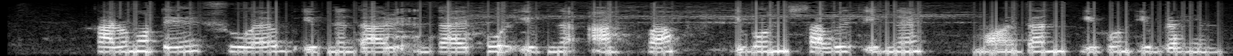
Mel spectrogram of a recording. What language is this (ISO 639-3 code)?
ben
